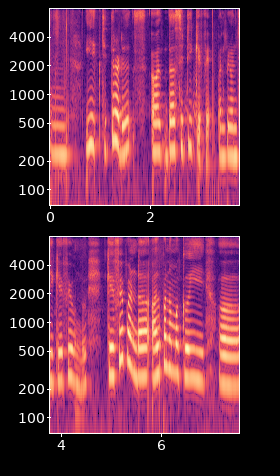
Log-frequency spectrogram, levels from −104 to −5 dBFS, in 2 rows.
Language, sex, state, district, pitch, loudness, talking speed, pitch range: Tulu, female, Karnataka, Dakshina Kannada, 265 Hz, -16 LUFS, 135 wpm, 235-280 Hz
